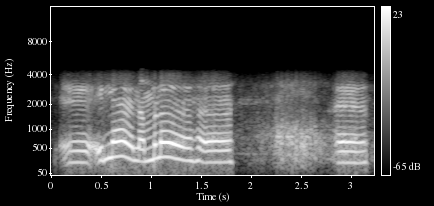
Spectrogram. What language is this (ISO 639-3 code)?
mal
